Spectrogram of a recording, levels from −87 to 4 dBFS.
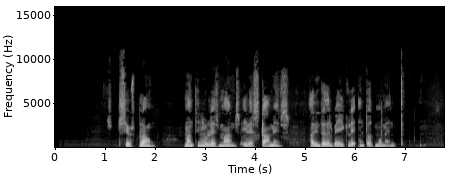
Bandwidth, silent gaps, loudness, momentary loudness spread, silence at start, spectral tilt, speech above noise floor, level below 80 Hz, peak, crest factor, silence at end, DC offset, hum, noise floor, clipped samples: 10.5 kHz; none; -25 LUFS; 15 LU; 1.05 s; -5.5 dB/octave; 47 dB; -62 dBFS; -4 dBFS; 22 dB; 0.85 s; under 0.1%; none; -71 dBFS; under 0.1%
